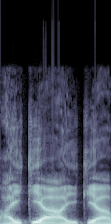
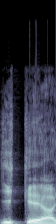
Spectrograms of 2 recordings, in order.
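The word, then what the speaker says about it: IKEA: 미국에서는 우리는 뭐 아이키아 뭐 이렇게 부르죠. 그런데 이제 한국에서는 그 현지 유럽 그쪽 스웨덴인가요? 그쪽 발음으로 이케아 이제 부릅니다.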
